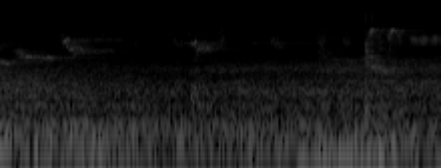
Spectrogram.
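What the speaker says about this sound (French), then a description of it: "On entend vraiment bien les oiseaux." Birds sing and chirp outside, several faint scattered calls and tweets over a soft, steady background hiss.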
